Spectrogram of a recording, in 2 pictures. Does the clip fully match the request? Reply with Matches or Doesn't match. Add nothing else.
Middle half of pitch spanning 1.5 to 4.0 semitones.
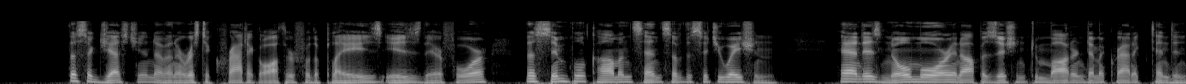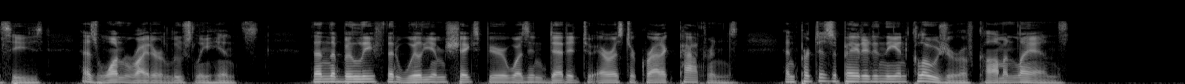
Doesn't match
